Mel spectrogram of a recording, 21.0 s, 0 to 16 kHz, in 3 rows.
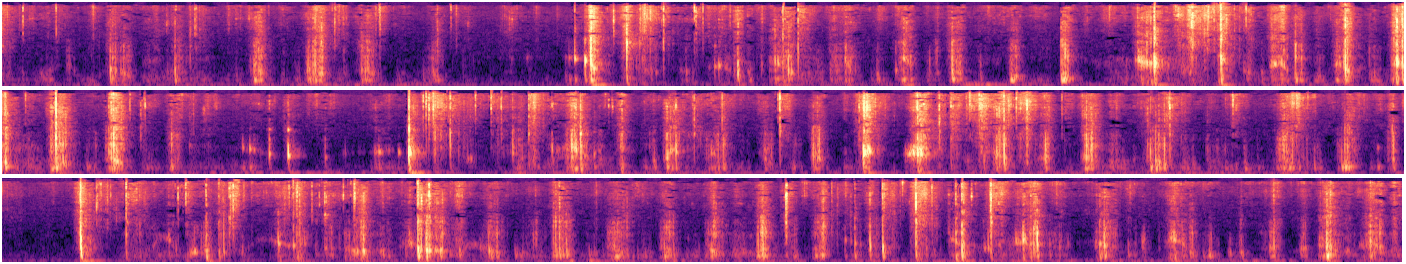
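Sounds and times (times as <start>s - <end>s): chalk crunching while chewed: 0.0s - 21.0s.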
